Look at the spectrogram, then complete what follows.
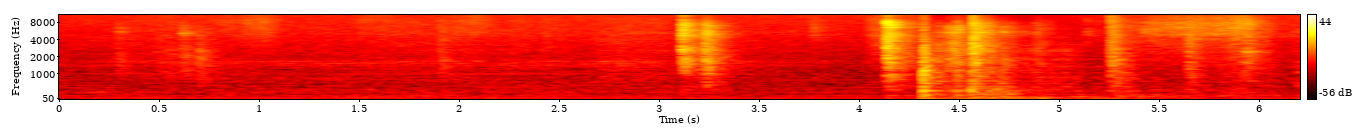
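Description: A wooden bedroom door being opened and pushed shut: a sharp click about three seconds in, then a heavier knock with rustling about a second later, the loudest sound.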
